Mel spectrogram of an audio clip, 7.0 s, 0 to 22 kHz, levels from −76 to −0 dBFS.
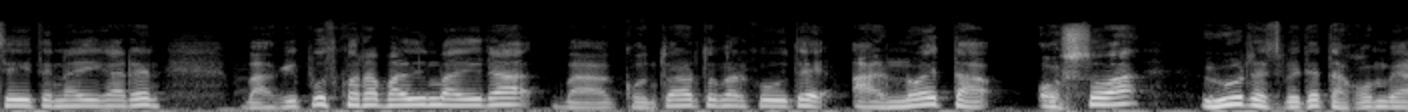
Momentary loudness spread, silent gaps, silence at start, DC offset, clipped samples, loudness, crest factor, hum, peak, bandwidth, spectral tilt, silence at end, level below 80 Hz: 9 LU; none; 0 s; under 0.1%; under 0.1%; -23 LUFS; 14 dB; none; -8 dBFS; 10.5 kHz; -6.5 dB/octave; 0 s; -50 dBFS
